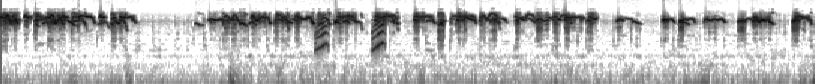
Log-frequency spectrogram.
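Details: Young common mynas in a nest box waiting to be fed; continuous rasping high chatter, a short silence, then more bursts with two quick rising squeals mixed in.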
